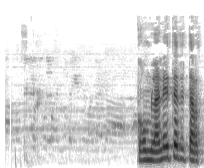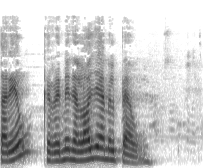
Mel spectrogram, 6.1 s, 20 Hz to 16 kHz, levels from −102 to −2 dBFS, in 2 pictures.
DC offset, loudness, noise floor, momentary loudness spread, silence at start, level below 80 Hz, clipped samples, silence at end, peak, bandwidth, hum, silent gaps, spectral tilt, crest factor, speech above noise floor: under 0.1%; -23 LUFS; -66 dBFS; 10 LU; 2.05 s; -82 dBFS; under 0.1%; 0.8 s; -6 dBFS; 11 kHz; none; none; -5.5 dB/octave; 20 dB; 43 dB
